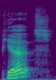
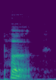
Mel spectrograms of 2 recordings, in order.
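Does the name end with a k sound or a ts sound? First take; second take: ts; k. First: The name ends with a ts sound. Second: The name ends with a k sound. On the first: The speaker calls it right. "I think it might be pronounced Pjerts" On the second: The speaker calls it wrong. "I don't think you actually pronounce it Perk"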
